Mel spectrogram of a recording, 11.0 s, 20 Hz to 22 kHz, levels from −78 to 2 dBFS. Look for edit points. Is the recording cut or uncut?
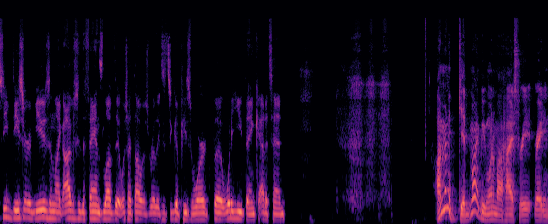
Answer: cut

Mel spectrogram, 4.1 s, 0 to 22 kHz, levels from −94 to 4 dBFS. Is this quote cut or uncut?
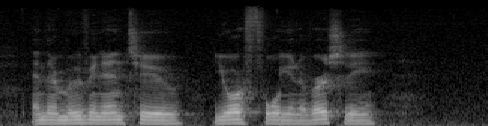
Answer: cut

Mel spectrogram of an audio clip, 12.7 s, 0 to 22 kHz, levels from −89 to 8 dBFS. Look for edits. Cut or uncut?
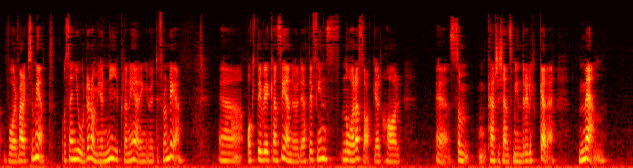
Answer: cut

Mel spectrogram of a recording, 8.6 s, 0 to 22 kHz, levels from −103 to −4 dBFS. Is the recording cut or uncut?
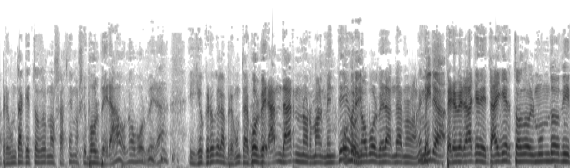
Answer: uncut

